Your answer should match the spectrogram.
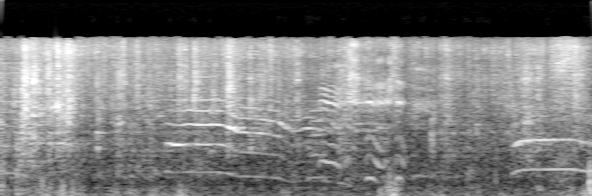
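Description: People's voices calling out, with a few sharp knocks.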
